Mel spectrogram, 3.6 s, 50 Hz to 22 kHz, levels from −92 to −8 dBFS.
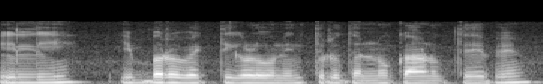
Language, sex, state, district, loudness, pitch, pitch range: Kannada, male, Karnataka, Koppal, -18 LUFS, 120 Hz, 115-130 Hz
